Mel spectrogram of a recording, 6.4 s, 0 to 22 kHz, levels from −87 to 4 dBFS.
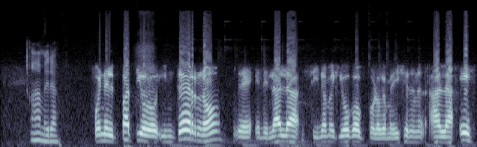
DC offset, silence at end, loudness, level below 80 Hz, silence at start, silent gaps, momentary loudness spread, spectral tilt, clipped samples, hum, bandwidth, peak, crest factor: under 0.1%; 0.1 s; -14 LUFS; -50 dBFS; 0.4 s; none; 12 LU; -4.5 dB/octave; under 0.1%; none; 15.5 kHz; -2 dBFS; 12 dB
